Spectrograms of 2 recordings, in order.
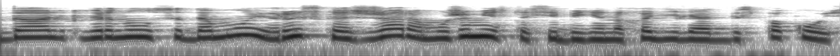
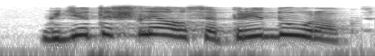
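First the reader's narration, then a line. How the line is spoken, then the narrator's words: Thief yelling angrily. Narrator (Russian): с порога заорал на него вор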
